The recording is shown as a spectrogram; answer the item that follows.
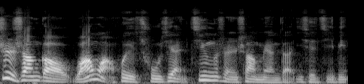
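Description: A man speaks at a moderate pace in a bright, sharp tone, with very wide pitch swings. The recording is very clean, with a silent background. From Northeast China. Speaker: fortune-telling and feng shui teacher. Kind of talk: lecture. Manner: filler-heavy, with frequent 啊 and 呢.

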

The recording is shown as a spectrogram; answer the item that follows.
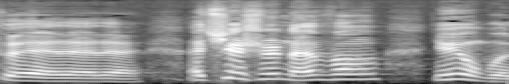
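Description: A man's plain, everyday voice with lively intonation at a moderate pace. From southern Shanxi (Jinnan), China. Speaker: podcast guest, performer. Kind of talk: casual group chat before live audience.

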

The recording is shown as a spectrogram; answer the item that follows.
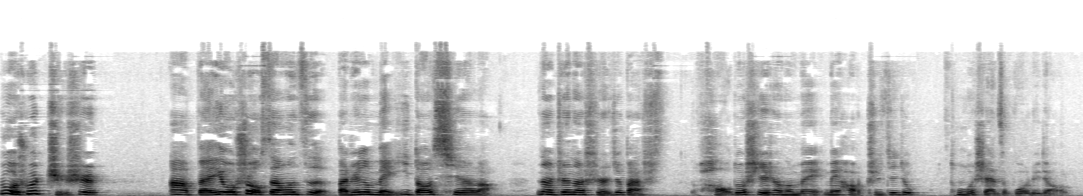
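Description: This is a woman with a plain, everyday voice, pitched fairly high. Her pace is moderate. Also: ordinary pitch variation. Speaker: podcast co-host. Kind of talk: casual chat.

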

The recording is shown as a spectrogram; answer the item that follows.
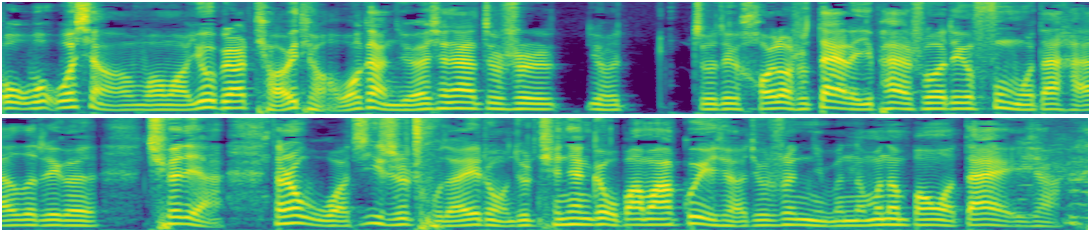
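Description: This man talks at a very fast pace, his fairly high pitch held in a fairly even intonation. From Northeast China. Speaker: audience member, education researcher. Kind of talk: audience contribution. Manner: stammering.

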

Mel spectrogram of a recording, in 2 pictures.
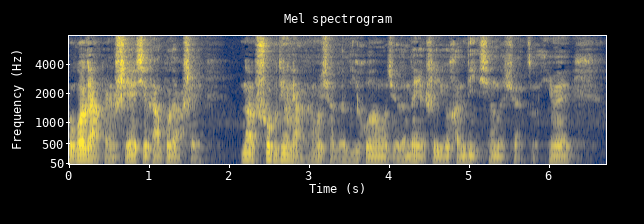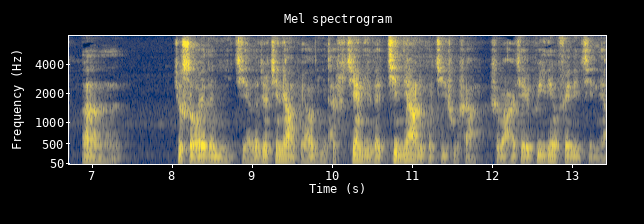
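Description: A somewhat breathy man's voice at a fairly low pitch, very fast pace and fairly even intonation. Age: 20s. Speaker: product manager, podcast editor. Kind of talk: casual discussion.

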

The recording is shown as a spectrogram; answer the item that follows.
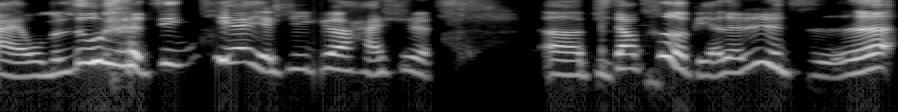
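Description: The voice is loud, with very wide pitch swings, at a moderate pace. The sound is dry and close with no echo. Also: woman. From Yunnan, Mangshi. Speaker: podcast co-host and editor. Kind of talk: casual chat. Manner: loud laughter.

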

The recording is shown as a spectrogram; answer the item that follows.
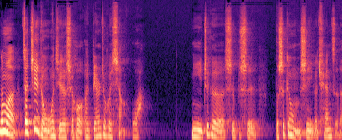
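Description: At a moderate pace, a man talks in a fairly high pitch, somewhat breathy, with lively intonation. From western China. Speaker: media founder, entrepreneur. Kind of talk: reflective interview talk. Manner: frequent fillers, hesitant.

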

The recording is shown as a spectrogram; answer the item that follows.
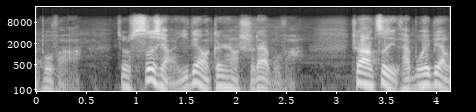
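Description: A man's medium-pitched voice with very wide pitch swings, at a fairly quick pace. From China. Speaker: motor racing enthusiast. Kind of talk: casual chat. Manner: halting, many filler sounds.

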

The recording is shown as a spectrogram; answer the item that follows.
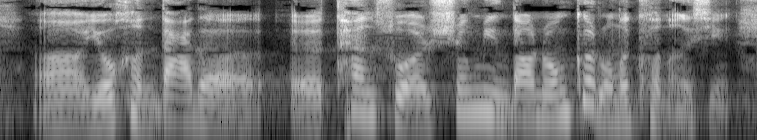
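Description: Noticeable background noise sits behind a woman with a medium pitch. She speaks at a moderate pace with ordinary pitch variation. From mainland China. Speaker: guest sharing personal experience. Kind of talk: personal talk, self-recorded monologue. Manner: hesitant, many filler sounds.

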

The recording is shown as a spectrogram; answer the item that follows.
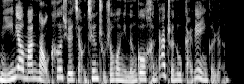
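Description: The recording is very clean, with a silent background. A woman speaks at a fairly quick pace with lively intonation. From southern China. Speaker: podcast host. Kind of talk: interview conversation.

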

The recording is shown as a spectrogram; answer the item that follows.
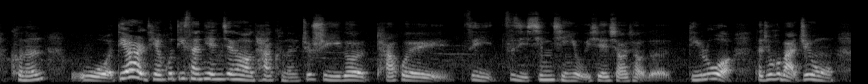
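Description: With noticeable background noise behind her, a woman speaks at a moderate pace, her fairly high pitch rising and falling in lively intonation. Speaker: podcast co-host. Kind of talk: casual chat.

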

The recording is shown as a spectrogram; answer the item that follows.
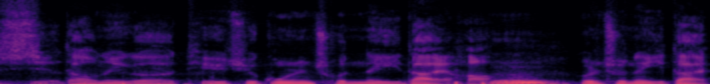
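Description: A man with a medium-pitched voice speaks at a fairly quick pace over noticeable background noise. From Northeast China, Shenyang (Tiexi district). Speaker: university lecturer and poet. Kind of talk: casual conversation.

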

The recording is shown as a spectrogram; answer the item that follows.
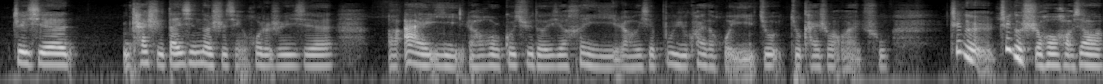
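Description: A woman talks at a moderate pace with a fairly low pitch. She has an ordinary speaking voice. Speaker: meditation retreat participant. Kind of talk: casual chat.

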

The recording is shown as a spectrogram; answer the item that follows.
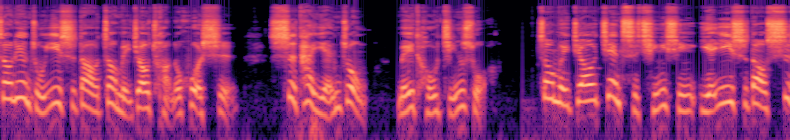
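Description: Over a quiet background, someone reads aloud in a natural voice with lively intonation.

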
